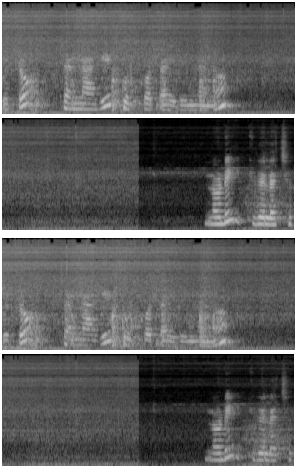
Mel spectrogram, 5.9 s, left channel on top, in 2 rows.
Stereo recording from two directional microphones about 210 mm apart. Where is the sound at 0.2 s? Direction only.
35° left (ahead or behind).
